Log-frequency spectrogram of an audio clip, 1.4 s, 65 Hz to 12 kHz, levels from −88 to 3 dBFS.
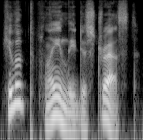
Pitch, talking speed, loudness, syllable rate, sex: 140 Hz, 170 wpm, -16 LUFS, 6.1 syllables/s, male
